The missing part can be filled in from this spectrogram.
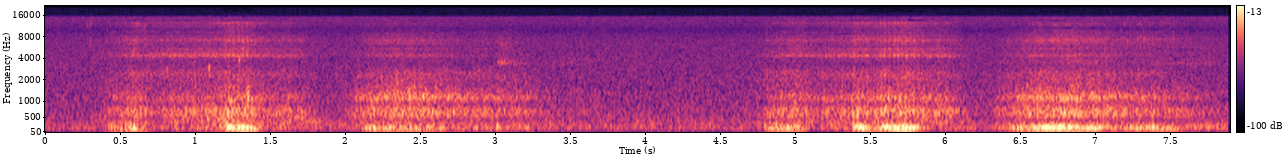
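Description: Soft, rumbling snores come in slow repeated breaths in a quiet room, each with a rough, fluttering note: ordinary snoring.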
